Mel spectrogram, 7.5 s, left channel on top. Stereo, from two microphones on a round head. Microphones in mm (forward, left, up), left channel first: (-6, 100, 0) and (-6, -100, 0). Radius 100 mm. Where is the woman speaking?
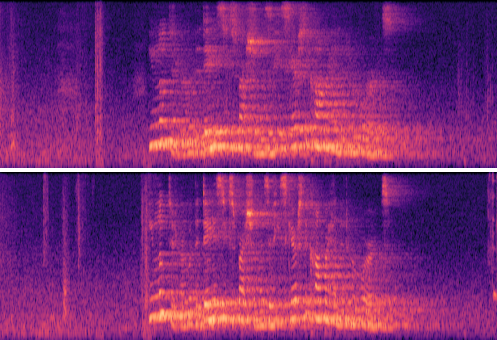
60° right (ahead or behind), 3 m.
